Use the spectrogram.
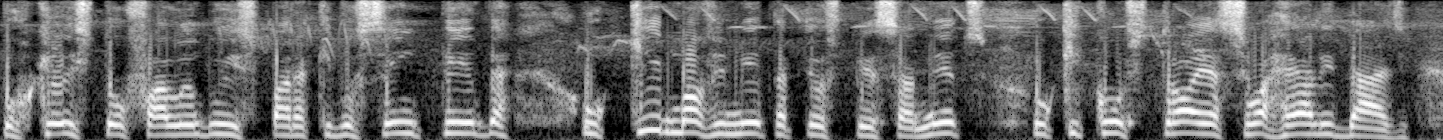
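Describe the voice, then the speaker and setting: The man's voice is high-pitched with ordinary pitch variation and a fairly slow pace. The sound is dry and close with no echo, and there is noticeable background noise. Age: 60s. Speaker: spiritual self-help channel host. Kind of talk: motivational talk.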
